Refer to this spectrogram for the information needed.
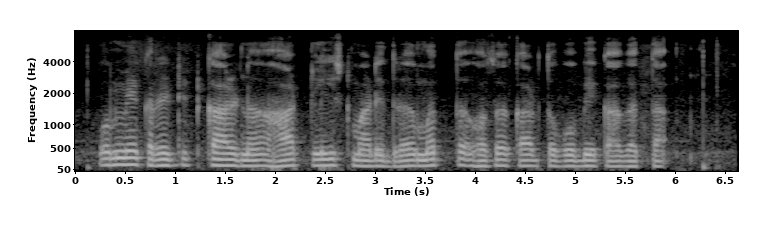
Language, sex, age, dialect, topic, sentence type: Kannada, male, 60-100, Dharwad Kannada, banking, statement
